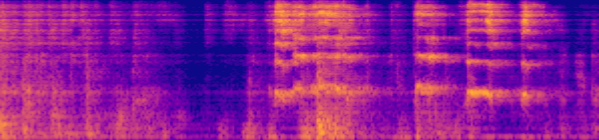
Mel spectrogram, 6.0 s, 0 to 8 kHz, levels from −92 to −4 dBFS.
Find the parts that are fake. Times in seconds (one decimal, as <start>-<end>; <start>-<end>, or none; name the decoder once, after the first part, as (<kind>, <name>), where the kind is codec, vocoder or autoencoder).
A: 0.0-6.0 (vocoder, HiFi-GAN)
